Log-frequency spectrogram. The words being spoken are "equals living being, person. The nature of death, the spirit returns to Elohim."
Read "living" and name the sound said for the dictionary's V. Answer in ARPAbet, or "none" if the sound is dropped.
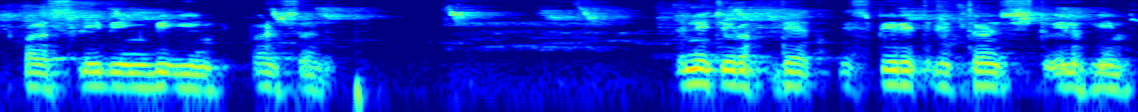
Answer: P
